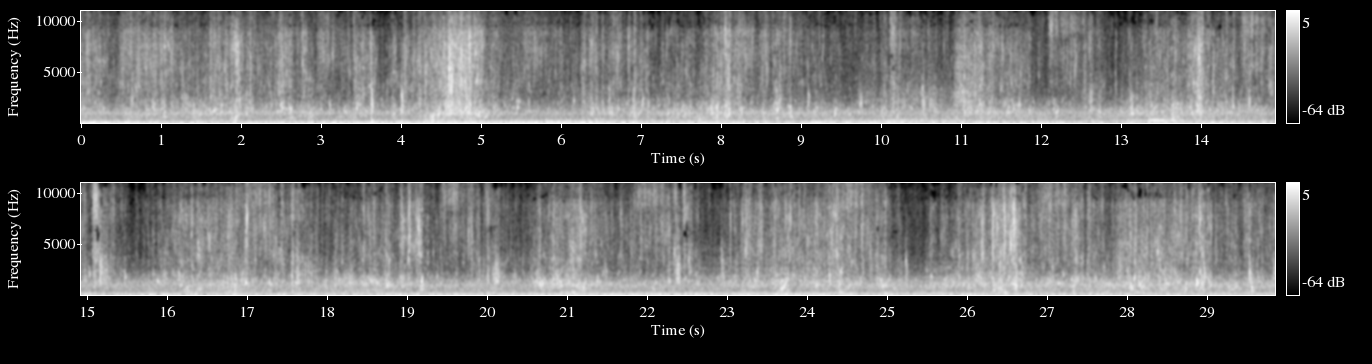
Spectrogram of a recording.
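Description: Paddle strokes in river water from a stand-up paddleboard: continuous splashing and trickling, with many small drips and splashes off the blade.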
